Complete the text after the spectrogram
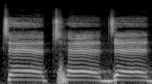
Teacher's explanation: क्योंकि जब हम च वर्ग का उच्चारण करते हैं, च छ ज झ ये का उच्चारण करते हैं तो स्पर्श तो होता ही है, प्रश्वास का उच्चारण स्थान के साथ स्पर्श तो होता है, लेकिन स्पर्श के साथ साथ हल्का सा संघर्ष भी होता है। संघर्ष मीन्स घर्षण, हल्का सा घर्षण भी होता है, इसीलिए इन्हें स्पर्श संघर्षी व्यंजन कहा जाता है।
